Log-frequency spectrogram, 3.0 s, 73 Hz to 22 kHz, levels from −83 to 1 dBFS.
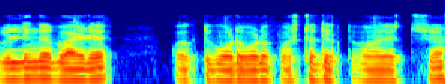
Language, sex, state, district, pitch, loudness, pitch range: Bengali, male, West Bengal, Paschim Medinipur, 100 Hz, -17 LUFS, 95-110 Hz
